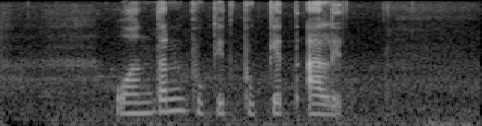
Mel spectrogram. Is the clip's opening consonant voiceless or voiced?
voiced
